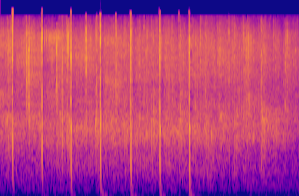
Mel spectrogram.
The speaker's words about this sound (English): Clap for that.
